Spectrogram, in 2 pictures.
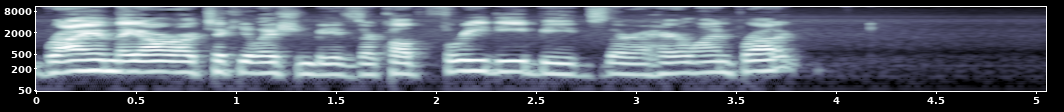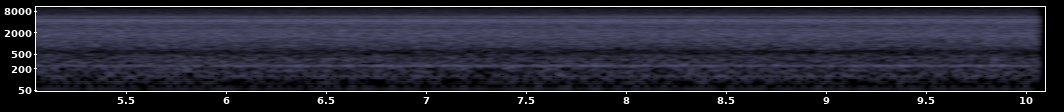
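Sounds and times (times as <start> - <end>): faint steady hiss: 0.0 - 10.0
low electrical hum: 0.0 - 10.0.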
